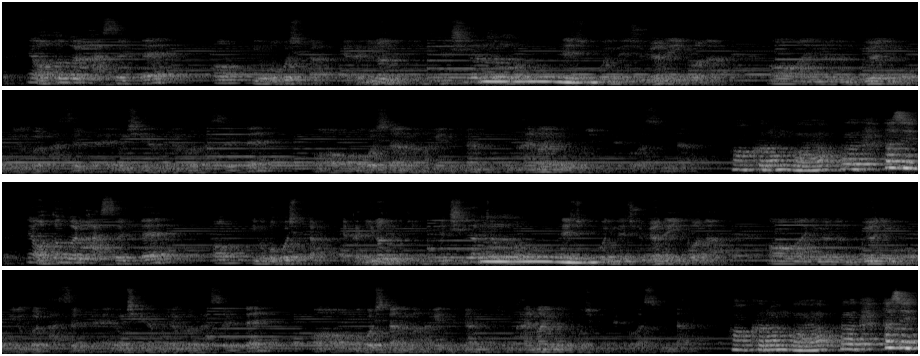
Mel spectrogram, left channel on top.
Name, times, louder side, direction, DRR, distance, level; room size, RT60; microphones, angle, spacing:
voice 1, 0.2-1.6 2.1-3.2 3.5-5.3 5.6-11.8 12.3-16.0, equal, 40° right, -4 dB, 1.1 m, -41 dB
sound 1, 0.8-16.8, left 2 dB, 5° left, 0.5 m, -49 dB
voice 2, 4.8-6.0 16.4-18.2, right 1 dB, 75° right, -3 dB, 0.6 m, -29 dB
6.0 x 2.7 x 2.8 m, 1.3 s
head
